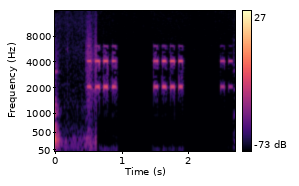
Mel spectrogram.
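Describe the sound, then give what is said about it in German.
An alarm clock beeps in rapid bursts of four short electronic tones, repeating with brief pauses between groups; loud, with no talking. “Aber er hört den Wecker nicht.”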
